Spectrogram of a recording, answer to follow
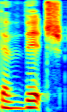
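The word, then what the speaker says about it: VVitch: previous podcast featuring the Vitch. I don't know how to say it. Like two V's. The Vitch.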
